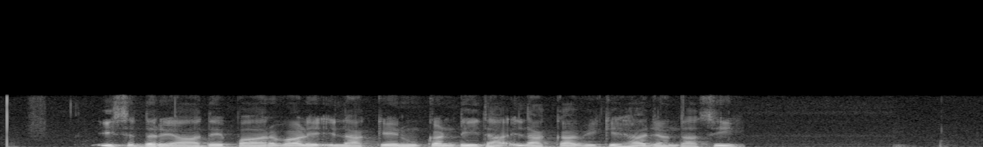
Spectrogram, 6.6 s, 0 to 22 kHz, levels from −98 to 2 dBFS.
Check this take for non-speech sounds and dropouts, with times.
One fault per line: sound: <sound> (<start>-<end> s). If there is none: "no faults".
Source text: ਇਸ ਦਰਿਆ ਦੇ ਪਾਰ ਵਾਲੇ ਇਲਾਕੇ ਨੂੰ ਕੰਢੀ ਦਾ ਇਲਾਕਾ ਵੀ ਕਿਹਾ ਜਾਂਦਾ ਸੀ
no faults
